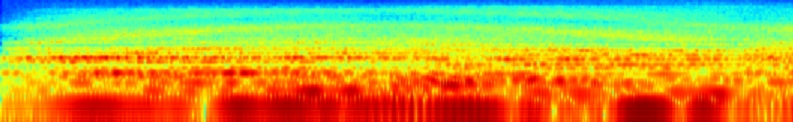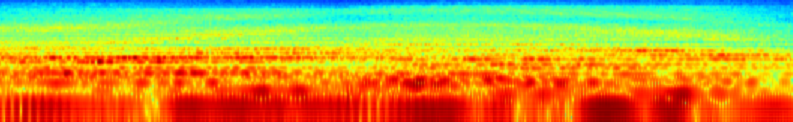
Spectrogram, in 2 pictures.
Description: Phase pad

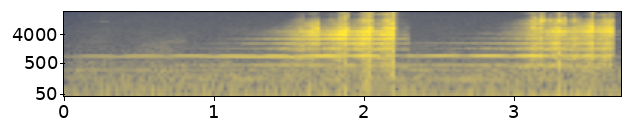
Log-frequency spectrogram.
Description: Horror Knives

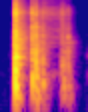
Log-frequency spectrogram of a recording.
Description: Item Drop Plastic

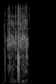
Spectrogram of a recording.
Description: Camera Flash

